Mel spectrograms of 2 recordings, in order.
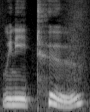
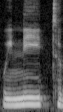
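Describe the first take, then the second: First: The word 'to' has a full, rounded vowel. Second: The word 'to' has a weak, flat vowel. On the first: The speaker calls it wrong. "rounded. We don't say that" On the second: The speaker calls it right. "My mouth is kind of flat, and this is a weak sound here"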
